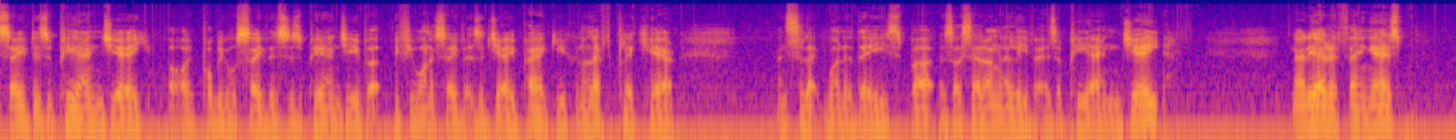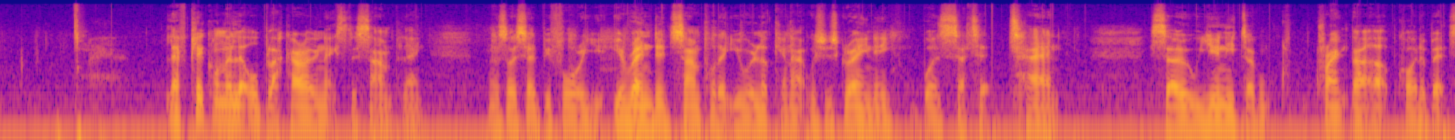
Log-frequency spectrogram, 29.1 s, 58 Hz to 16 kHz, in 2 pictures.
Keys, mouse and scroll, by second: 6.3 click, 13.0 click, 18.1 click.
